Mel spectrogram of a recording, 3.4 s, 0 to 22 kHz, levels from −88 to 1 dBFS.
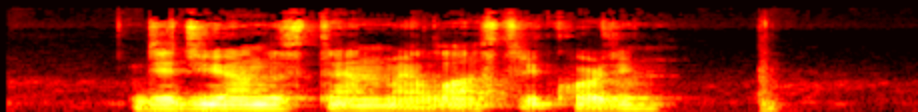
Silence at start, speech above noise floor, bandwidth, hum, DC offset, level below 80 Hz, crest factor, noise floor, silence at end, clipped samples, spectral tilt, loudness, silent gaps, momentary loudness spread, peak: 0.5 s; 40 dB; 16 kHz; none; under 0.1%; -50 dBFS; 16 dB; -55 dBFS; 0.55 s; under 0.1%; -4.5 dB/octave; -16 LUFS; none; 24 LU; -2 dBFS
